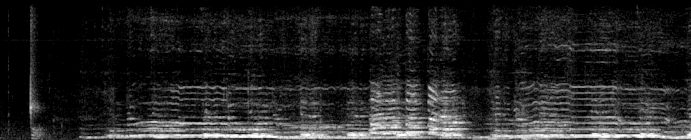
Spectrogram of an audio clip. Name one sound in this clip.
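A choir of young women sings together in harmony.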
